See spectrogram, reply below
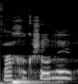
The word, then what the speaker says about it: Fachhochschule: It's the Fachhochschule in Potsdam.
